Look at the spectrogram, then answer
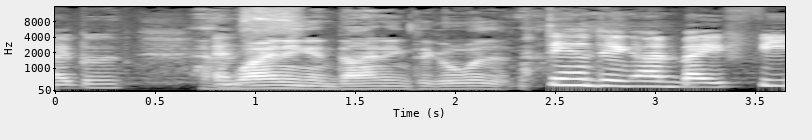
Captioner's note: laughs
